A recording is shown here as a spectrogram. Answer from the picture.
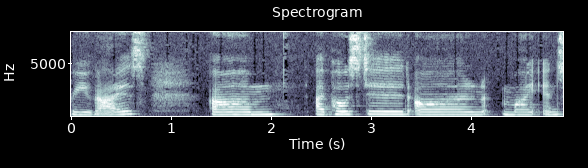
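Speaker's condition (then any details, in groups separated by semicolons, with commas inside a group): No condition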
